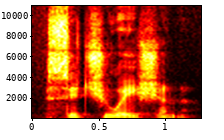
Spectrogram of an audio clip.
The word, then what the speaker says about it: situation: pronunciation for this word we see that t as the second syllable with t-u-a so we pronounce it with e sound it's pronounced situ situation one situation or two situations so the second syllable is the long u like Boot and moon situ situation we have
